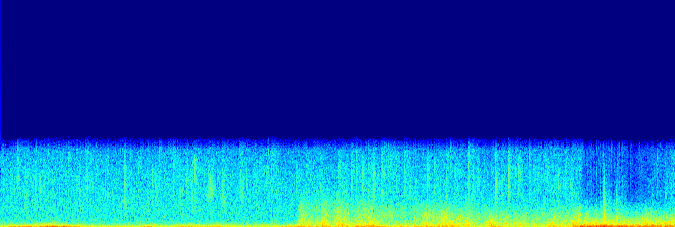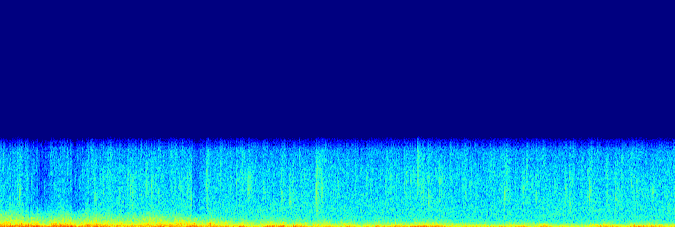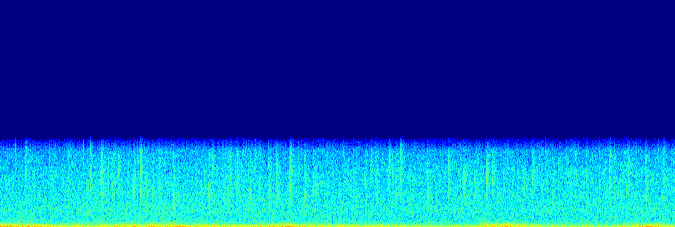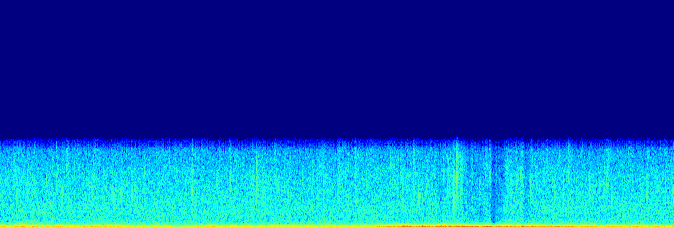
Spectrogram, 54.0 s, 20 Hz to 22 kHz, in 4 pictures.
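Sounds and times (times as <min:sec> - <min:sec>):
steady rain: 0:00.0 - 0:53.9
thunder rumbling: 0:05.8 - 0:22.8, 0:48.0 - 0:53.5.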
